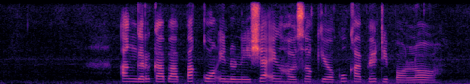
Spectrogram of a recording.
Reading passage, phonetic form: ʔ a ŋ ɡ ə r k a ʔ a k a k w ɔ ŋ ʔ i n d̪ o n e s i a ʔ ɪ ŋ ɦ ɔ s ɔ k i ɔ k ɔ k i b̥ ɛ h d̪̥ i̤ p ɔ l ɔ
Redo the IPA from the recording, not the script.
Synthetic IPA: ʔ a ŋ ɡ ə r k a p a p a k w ɔ ŋ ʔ i n d̪ o n e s i a ʔ ɪ ŋ ɦ ɔ s ɔ k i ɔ k u k a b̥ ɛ h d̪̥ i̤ p ɔ l ɔ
